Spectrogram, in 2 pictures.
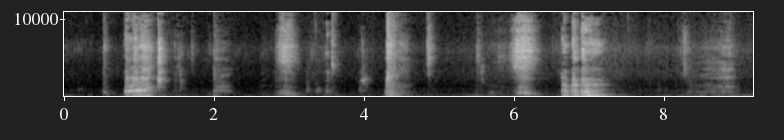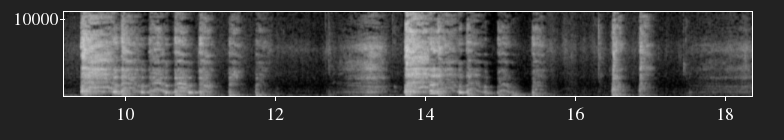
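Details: Person in the morning with phlegm building up in an autumn/winter chesty cough: repeated harsh, wet coughs, throat clearing, gagging and spitting; productive cough with throat clearing.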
